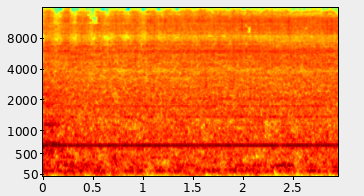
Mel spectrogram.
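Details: Recovered Foxconn LGA775 DDR2 motherboard with Intel dual-core CPU, previously freezing, noisy and vibrating, booting: quiet even rush of air with faint constant tone, no rattle or wobble; CPU cooler fan running normally.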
